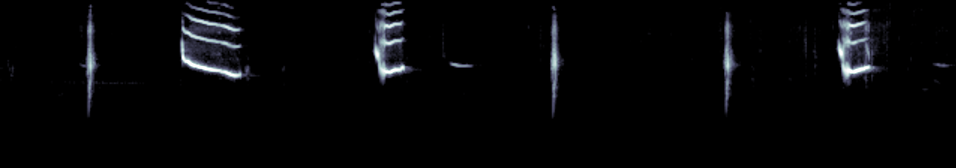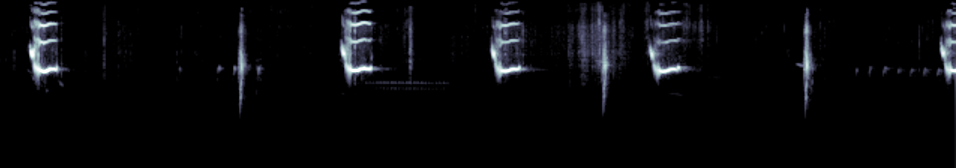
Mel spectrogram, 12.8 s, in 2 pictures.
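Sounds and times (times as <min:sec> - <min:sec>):
bird song of high descending whistled phrases: 0:00.5 - 0:01.7, 0:02.5 - 0:02.8, 0:05.6 - 0:05.8, 0:06.6 - 0:06.8, 0:08.6 - 0:09.9, 0:10.7 - 0:11.0.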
